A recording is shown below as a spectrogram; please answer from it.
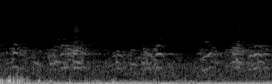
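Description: Geese honking repeatedly as they fly overhead at a moderate distance, their calls overlapping over a steady low rumble of outdoor noise.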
